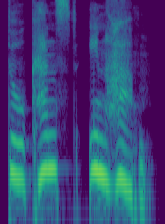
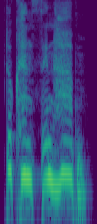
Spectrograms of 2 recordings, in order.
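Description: First: Steady firm voice, stress on ihn. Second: Light, easy offhand; carefree. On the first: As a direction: say it firmly and mean it. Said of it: "wiederholte ich mit fester Stimme". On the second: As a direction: shrug it off lightly. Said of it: "verkündete ich unbekümmert". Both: Acted.

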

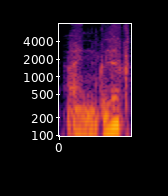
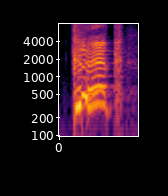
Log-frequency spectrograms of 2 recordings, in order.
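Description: First: Said in the usual way. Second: Shrieked high and loud; girl shrieking at the boys in disbelief. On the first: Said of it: "sagt Ron". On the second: Acted. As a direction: throw the word back in a shriek. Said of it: "kreischte Hermine".

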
